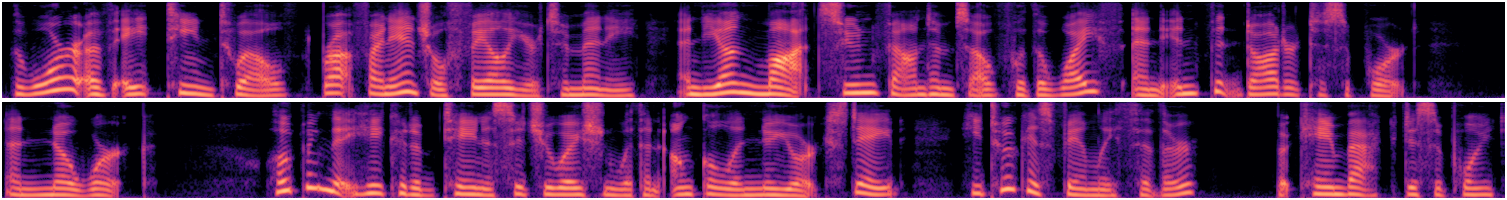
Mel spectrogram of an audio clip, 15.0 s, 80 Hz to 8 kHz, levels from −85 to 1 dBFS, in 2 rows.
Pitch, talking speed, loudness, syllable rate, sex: 205 Hz, 200 wpm, -20 LUFS, 5.5 syllables/s, female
